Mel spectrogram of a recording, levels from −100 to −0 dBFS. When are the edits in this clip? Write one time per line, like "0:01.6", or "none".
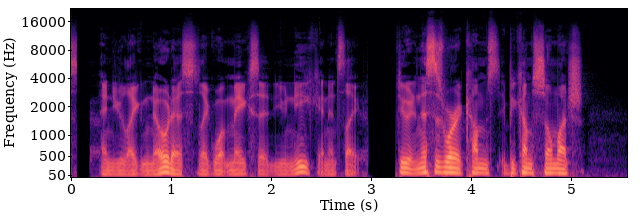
none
